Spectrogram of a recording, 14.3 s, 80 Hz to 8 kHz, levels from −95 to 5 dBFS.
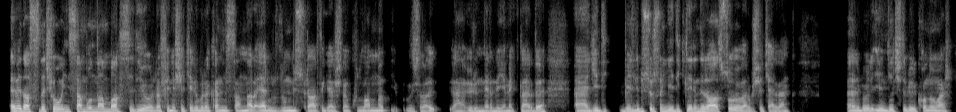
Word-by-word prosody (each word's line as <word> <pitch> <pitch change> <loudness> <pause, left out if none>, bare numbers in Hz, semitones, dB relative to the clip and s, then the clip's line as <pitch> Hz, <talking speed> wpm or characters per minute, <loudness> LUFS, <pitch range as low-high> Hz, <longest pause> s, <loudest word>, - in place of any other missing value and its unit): Evet, 170 +2 +6
aslında 145 +3 +4
çoğu 155 0 +3
insan 140 0 +1
bundan 130 0 +1
bahsediyor. 120 -4 +2
Rafine 105 +2 0
şekeri 105 -1 -1
bırakan 105 +2 0
insanlar, 105 0 0
eğer 105 0 +4
uzun 100 +1 +1
bir 105 - +3
süre 100 0 -4
artık 95 0 -2
gerçekten 95 -1 -4
kullanmadıysa 95 -2 -4 0.3
yani 90 -1 -8
ürünlerinde, 90 -1 -2
yemeklerde, 90 +6 -2 0.4
eee, - - -1 0.2
yedik 100 -2 -1
belli 115 +4 +1
bir 160 - +1
süre 155 -2 +1
sonra 140 -1 -1
yediklerinde 120 +5 +2
rahatsız 120 +2 +3
oluyorlar 95 -5 +1
bu - - -7
şekerden. 85 -1 -6 0.9
Yani 100 -1 +1
böyle 110 +1 +1
ilginç 115 +1 +1
de 120 - -1
bir 120 -2 +2
konu 115 -1 -1
var. 95 -2 -3
105 Hz, 160 wpm, -24 LUFS, 95-120 Hz, 0.9 s, Evet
